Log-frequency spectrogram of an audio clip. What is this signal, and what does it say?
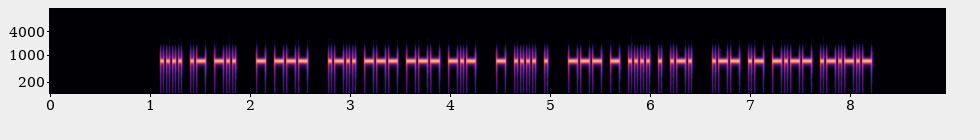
Morse code, heard as a keyed tone, about 40 wpm, 700 Hz. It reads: HAD TO LOOK THE OTHER WAY.
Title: Sentences from Top 100 Words 40wpm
